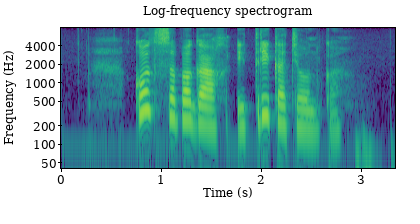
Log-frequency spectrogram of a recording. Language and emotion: Russian, positive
